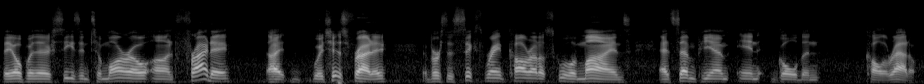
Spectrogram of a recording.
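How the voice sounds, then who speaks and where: Guy hosting a sports show outside, mid pitched voice, reading team updates like a broadcaster. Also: normal speed, a bit bright, clear, resonant tone. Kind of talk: scripted sports show presenting. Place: outdoors at a stadium.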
